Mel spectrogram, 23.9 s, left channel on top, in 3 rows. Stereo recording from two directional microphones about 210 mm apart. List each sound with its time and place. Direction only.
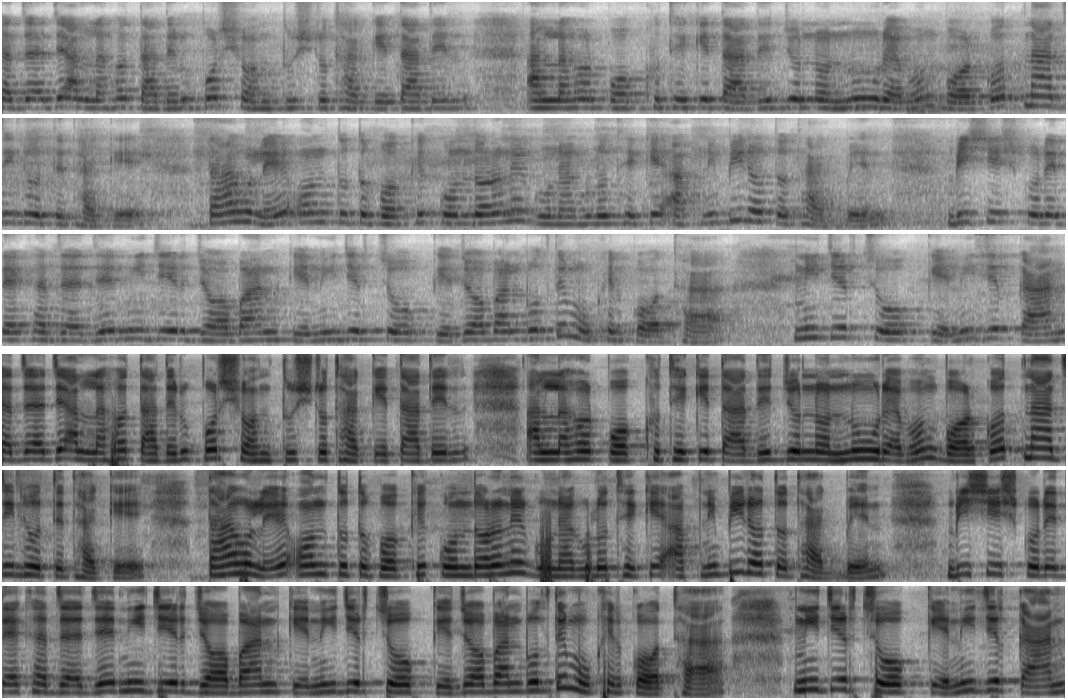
0.2 s a man's voice: 40° right (ahead or behind)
